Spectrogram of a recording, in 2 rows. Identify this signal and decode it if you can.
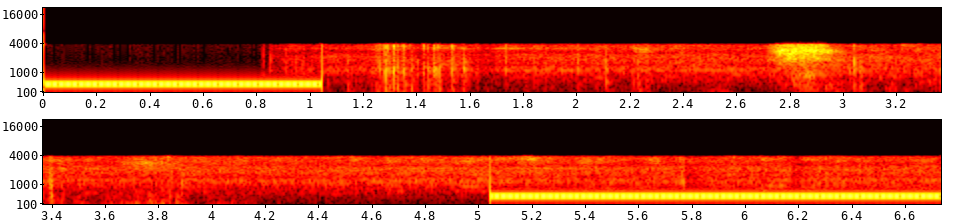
Ringback tone (North America), 440 + 480 Hz.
